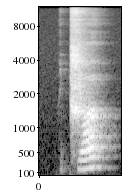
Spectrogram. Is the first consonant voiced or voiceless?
voiceless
